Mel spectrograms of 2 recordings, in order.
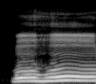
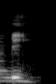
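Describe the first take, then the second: First: The word ends with a long vowel. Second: The word ends on h with no vowel. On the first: "Bihinya panjang" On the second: "kalau berhenti"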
